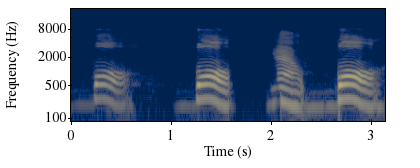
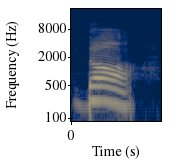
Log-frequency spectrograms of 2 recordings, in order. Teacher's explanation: Jadi pengucapannya bo itu jangan sampai da, tapi bo. Ujung lidah ini menempel di gigi atas.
